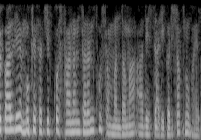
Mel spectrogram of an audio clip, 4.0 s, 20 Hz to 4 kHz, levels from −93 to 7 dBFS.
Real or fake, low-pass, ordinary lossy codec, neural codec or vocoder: fake; 3.6 kHz; none; vocoder, 22.05 kHz, 80 mel bands, WaveNeXt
